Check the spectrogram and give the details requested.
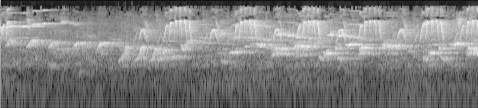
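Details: Bar-winged prinia singing a 'ngiwit wit' lure song for other birds: descending whistled notes at first, then a busy mix of high chirp bursts and short mid-pitched whistles.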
